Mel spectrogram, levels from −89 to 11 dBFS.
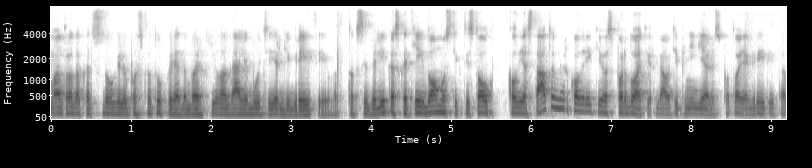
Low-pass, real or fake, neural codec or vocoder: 7.2 kHz; real; none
